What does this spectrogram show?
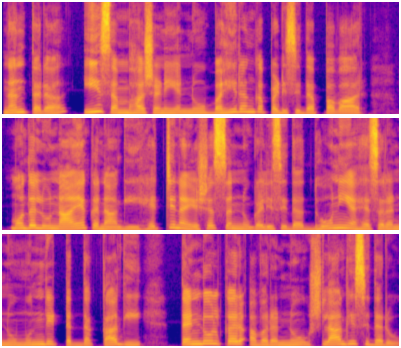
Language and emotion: Kannada, neutral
